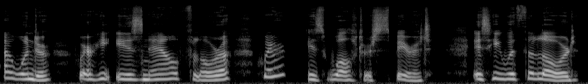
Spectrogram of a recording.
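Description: A woman voicing a grieving older widow who speaks quickly and earnestly through tears. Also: fairly high pitch, no room sound, studio quality, voice pushed up, lightly acted. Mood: tearful worried. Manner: quick, earnest, tearful questioning.

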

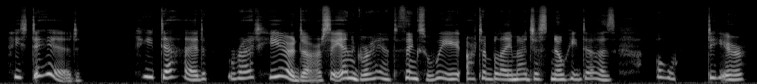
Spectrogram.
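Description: A woman's voice: no room sound, studio quality. A woman doing a quavering, frightened old lady. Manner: breathless, pleading, rising high on upset words. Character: elderly woman, frightened and tearful.

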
